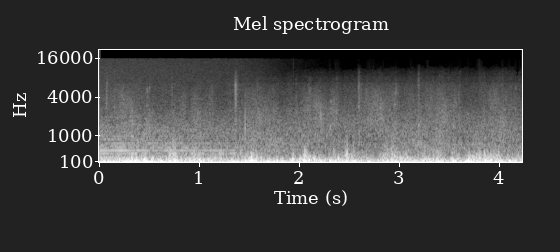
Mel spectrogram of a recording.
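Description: Wind buffeting an outdoor camera microphone: a loud, gusting low rumble.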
